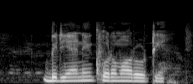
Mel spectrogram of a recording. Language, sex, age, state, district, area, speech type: Urdu, male, 18-30, Bihar, Supaul, rural, spontaneous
